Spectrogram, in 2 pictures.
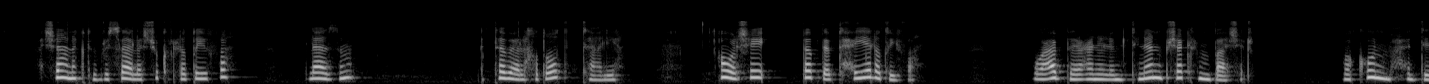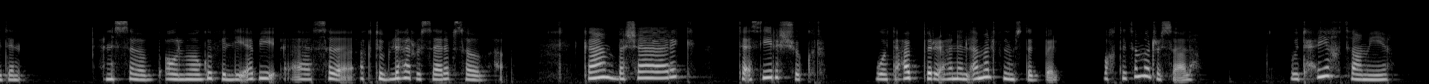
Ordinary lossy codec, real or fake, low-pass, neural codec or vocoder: none; real; none; none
